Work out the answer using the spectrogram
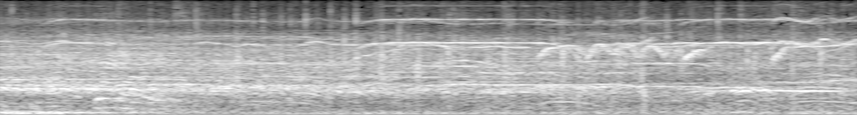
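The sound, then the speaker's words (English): An audience at a concert applauds and cheers, with steady massed clapping running throughout. High whoops and shouts ride over the top of the clapping, and the crowd noise holds loud and constant from start to finish. “this is a great audience, man. Can you give yourself a round of applause?”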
